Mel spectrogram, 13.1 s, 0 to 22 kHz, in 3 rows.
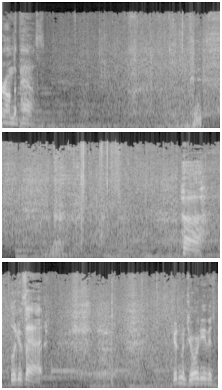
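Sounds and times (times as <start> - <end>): soft music of held chords: 0.0 - 3.7, 4.6 - 13.0
stream of running water: 0.0 - 13.0.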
